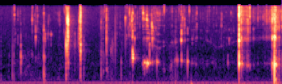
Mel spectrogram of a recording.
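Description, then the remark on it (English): Crunchy chewing and biting on hard coconut candy (turrón), a Colombian snack, with sharp irregular cracks and crunches spaced across a few seconds, the loudest bites near the end, over a faint low hum. “It's hard to chew.”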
